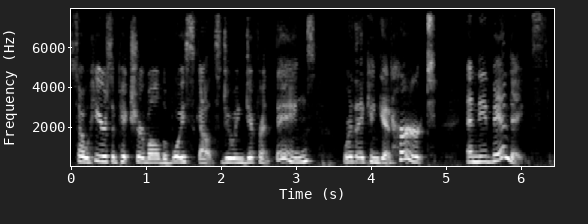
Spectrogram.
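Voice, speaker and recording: A woman's voice: a little high, expressive, measured pace, a little mellow. A woman reading a children's book aloud expressively and emphatically, speaking directly to young listeners. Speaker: storybook reader.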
